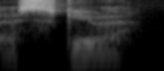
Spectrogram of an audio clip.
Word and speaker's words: Skua: And then I also kind of put a bit out under my own alias, which is Skewer. Which is spelled SKUA, like the bird,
